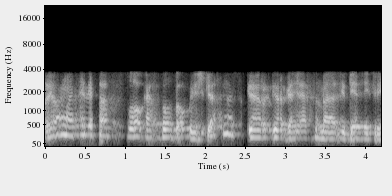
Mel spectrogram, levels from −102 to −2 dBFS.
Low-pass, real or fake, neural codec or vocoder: 3.6 kHz; fake; codec, 24 kHz, 1.5 kbps, HILCodec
